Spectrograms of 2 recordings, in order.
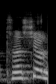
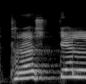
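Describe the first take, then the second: First: थ्रशल as "thra-shal", no T; silent T. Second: थ्रस्टल with T sounded after S; wrong pronunciation. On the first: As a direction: drop the middle T in थ्रशल. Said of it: "थ्रशल होता है". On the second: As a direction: say थ्रस्टल as "thras-tal". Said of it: "थ्रस्टल नहीं होता". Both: Shown as a demonstration.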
